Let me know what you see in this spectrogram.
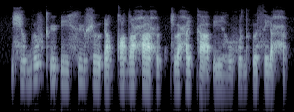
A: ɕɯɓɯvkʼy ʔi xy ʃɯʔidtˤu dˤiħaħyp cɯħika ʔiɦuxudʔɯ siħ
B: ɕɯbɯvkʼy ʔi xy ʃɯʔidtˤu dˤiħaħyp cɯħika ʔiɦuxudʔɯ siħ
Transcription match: B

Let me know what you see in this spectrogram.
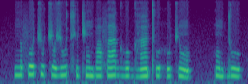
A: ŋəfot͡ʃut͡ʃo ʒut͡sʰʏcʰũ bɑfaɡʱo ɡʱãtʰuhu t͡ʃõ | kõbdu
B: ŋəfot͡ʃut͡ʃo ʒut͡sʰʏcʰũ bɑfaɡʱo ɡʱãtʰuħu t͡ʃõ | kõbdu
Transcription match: A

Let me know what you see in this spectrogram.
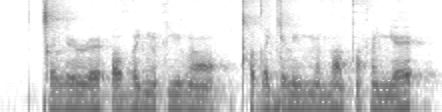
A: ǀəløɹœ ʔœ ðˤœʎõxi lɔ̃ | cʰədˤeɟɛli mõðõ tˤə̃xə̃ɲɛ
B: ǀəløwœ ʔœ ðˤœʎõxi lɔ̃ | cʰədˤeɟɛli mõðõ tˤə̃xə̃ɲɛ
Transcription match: A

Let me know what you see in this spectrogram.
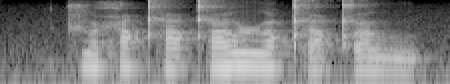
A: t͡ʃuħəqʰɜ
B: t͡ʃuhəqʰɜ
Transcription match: A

